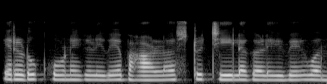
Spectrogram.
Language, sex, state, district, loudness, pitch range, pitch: Kannada, female, Karnataka, Bidar, -18 LUFS, 210-225 Hz, 215 Hz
